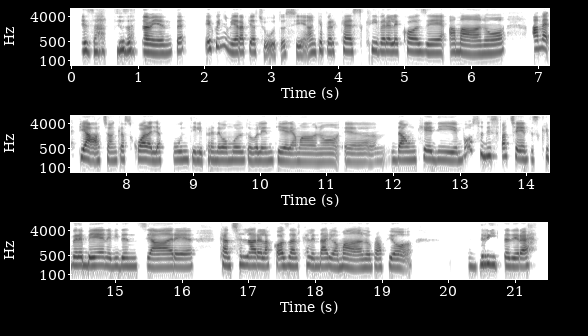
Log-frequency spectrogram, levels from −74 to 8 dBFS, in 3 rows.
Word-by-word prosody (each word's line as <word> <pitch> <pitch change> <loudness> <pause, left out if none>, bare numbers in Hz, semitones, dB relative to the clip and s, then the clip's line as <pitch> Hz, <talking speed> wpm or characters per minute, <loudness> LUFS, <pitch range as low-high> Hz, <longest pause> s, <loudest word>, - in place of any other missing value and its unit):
Esatto, 225 0 -3
esattamente. 215 -2 +3 0.2
E 250 - +1
quindi 340 +2 -5
mi 205 -5 -2
era 210 +1 +4
piaciuto 215 - -5
sì, 170 0 -5
anche 210 +5 -4
perché 215 0 0
scrivere 215 0 -2
le 210 0 +1
cose 210 -3 0
a 205 +1 -1
mano 190 +1 +2 0.4
a 270 - +8
me 275 -1 +3
piace. 190 -6 +5
Anche 185 +2 -5
a - - -5
scuola 205 -1 +2
gli 185 - -4
appunti 195 +1 -8
li 180 -1 -5
prendevo 185 -1 -3
molto 190 0 -5
volentieri 180 0 -3
a 165 - -3
mano, 165 -1 -6
ehm, 165 +1 -9
da 195 0 +1
un 195 +1 -6
che 210 0 0
di, 190 -1 -3
boh, 195 - -8
soddisfacente, 260 - -1
scrivere 225 0 +1
bene, 220 0 +4
evidenziare, 195 -1 +1 0.3
cancellare 220 -2 +3
la 205 -1 0
cosa 210 +2 +1
al 205 0 0
calendario 200 -2 -1
a - - -3
mano, 185 -1 +1
proprio 190 -2 -3 0.8
dritta, 230 +2 -2
diretta. 200 0 +3
200 Hz, 135 wpm, -24 LUFS, 190-215 Hz, 0.8 s, a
